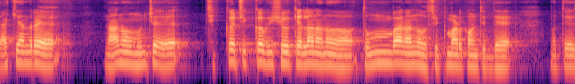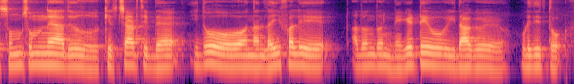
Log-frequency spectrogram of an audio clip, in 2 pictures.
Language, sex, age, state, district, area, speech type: Kannada, male, 18-30, Karnataka, Tumkur, rural, spontaneous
